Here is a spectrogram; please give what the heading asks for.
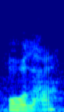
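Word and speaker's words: hola: the exact same way hes in Spanish are always silent as in Ola EX except after the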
